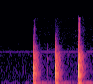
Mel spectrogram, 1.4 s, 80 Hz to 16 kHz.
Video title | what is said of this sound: 한국외대대학원 한국 문화의 이해 3강 3 1 | 이 책상을 두드리는 소리는 탁탁탁이구나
